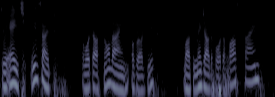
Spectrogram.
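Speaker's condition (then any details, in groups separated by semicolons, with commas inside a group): No condition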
